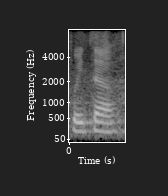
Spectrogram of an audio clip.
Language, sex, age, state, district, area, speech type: Goan Konkani, female, 45-60, Goa, Quepem, rural, spontaneous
